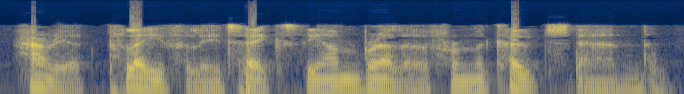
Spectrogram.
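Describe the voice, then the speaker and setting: Low, husky male stage-direction narrator. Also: normal speed, lo-fi sound.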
